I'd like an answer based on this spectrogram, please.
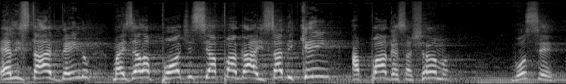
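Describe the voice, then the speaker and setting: Over noticeable background noise, a man talks at an extremely high pitch with ordinary pitch variation. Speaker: pastor. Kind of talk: sermon. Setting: church. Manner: fast.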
